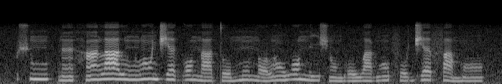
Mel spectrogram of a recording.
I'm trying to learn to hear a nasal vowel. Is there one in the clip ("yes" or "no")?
yes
